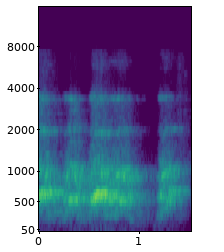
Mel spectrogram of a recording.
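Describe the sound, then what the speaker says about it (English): A pet dog barks in a home during an online parks and recreation committee meeting, a few close, fairly loud barks in quick succession with a short pause before a final one, heard alone without talk. "I'm sorry, that's my dog."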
